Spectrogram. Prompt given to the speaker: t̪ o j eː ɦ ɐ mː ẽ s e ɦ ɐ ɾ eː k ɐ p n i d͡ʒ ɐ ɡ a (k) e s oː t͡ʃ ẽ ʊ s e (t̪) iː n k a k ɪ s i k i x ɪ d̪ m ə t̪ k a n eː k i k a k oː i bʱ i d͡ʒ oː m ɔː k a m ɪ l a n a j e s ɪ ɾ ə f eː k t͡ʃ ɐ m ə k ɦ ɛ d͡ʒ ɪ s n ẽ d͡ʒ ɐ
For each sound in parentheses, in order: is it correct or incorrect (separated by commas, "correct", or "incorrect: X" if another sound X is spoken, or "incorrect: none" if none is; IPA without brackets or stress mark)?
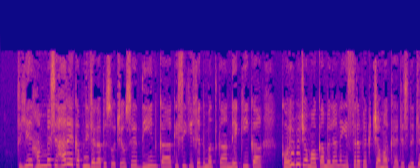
incorrect: p, incorrect: d̪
